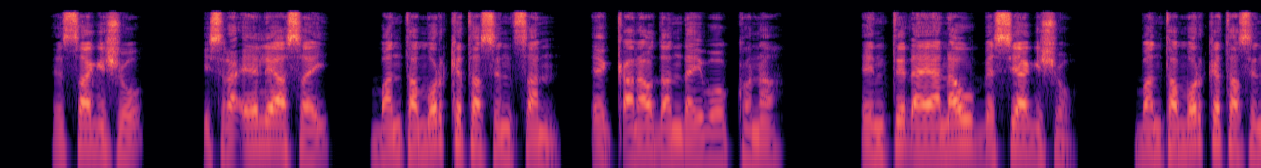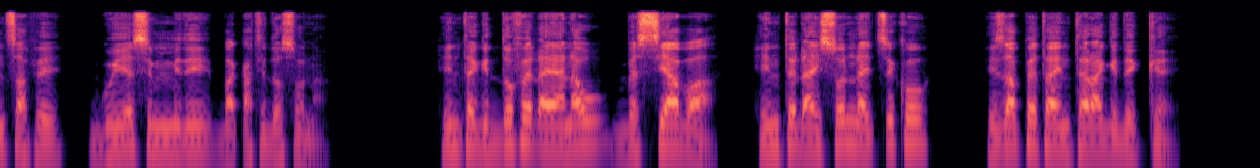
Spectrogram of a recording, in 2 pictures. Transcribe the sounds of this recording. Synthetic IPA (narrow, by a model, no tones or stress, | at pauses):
hɛsːaɡɪʃɔ | ɪsɾaːʔe̞ːlɪɐsɐj | bɐnt̪ːɐmɔɾkːɛt̪ɐsɪnt͡sːɐn | ɛkʼːɐnɐwd̪ɐnd̪ɐʔɪboːkːɔnɐ | ʔɪnt̪ːɪɗɐjɐnɐwbɛsːɪjaːɡɪʃɔ̰ | bɐnt̪ːɐmɔɾkːɛt̪ɐsɪnt͡sːɐfɛ | ɡʊjɛsɪmːɪd̪ɪbɐkʼːɐt̪ɪd̪ɔsɔnɐ̰ | hɪnt̪ːɛɡɪd̪ːɔfɛɗɐjɐnɐwbɛsːɪjaːbaː | hɪnt̪ːɛɗɐjsːɔnːɐjt͡sʼːɪkɔ | hɪzɐpːɛt̪ɐhɪnt̪ːɛɾɐɡɪd̪ɪkːḛː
